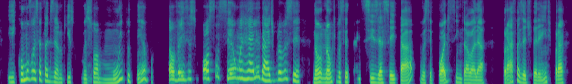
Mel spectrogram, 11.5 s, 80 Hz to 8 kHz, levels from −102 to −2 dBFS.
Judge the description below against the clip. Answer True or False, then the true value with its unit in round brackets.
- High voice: False (160 Hz)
